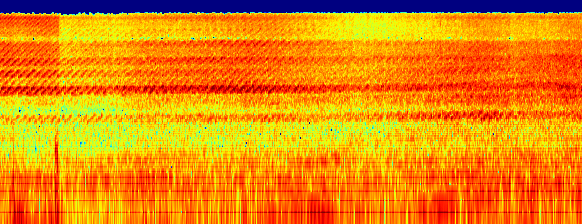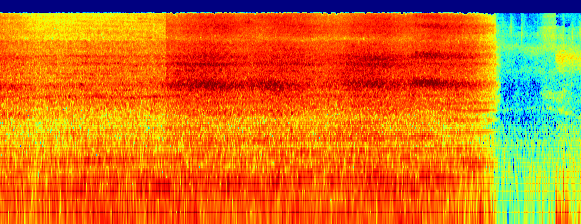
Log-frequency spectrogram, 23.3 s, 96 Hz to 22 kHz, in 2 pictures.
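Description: Thameslink Class 700 electric multiple unit pulling out along the platform: a whine of several steady tones over wheel and rail rumble, turning into a brighter rushing about two-thirds of the way through. It drops away suddenly near the end.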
